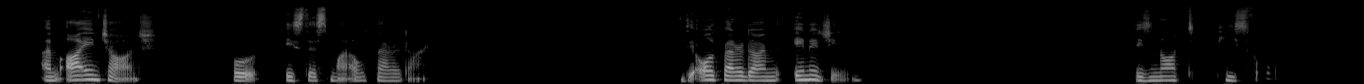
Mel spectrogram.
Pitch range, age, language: 175-220 Hz, 50-69, English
